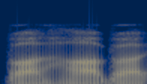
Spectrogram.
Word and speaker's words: Bar Harbor: special down east accent where the r sound is being dropped bar harbor is pronounced like bahaba and lobster sounds like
